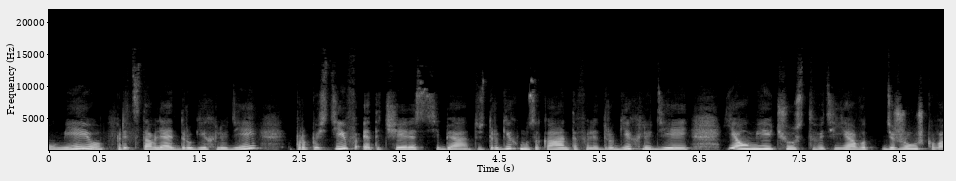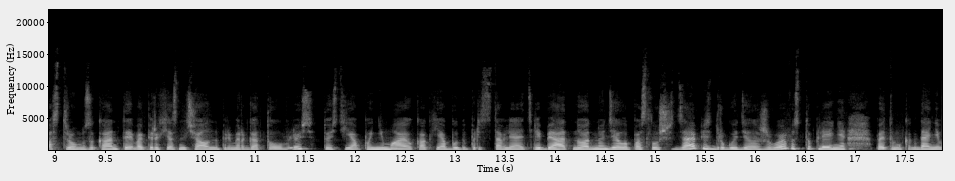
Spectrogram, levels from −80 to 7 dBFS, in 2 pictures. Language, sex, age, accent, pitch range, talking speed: Russian, female, 30-49, native, 195-230 Hz, 170 wpm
